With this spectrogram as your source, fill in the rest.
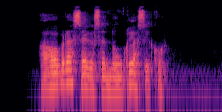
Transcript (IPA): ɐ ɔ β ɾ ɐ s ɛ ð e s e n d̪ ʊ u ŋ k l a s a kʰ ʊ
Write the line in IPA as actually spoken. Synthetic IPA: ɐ ɔ β ɾ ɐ s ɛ ɣ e s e n d̪ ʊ u ŋ k l a s i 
